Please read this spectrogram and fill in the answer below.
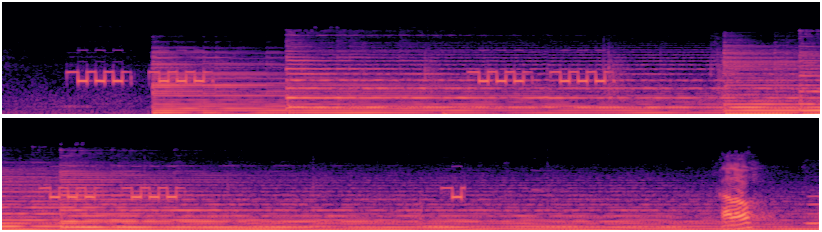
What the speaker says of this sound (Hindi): फोन उठा लो। तुम नहीं उठा सकती क्या? ये जरूर तुम्हारी दुल्हन का फोन है।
